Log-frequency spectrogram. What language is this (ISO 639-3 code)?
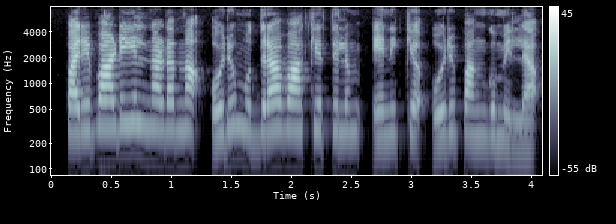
mal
